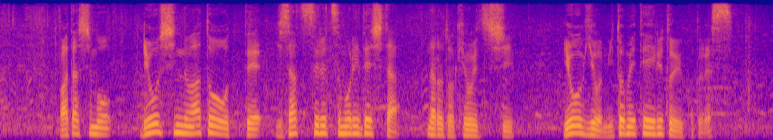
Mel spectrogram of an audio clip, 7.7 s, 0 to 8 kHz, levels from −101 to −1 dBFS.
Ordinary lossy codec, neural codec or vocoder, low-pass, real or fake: MP3, 48 kbps; none; 7.2 kHz; real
